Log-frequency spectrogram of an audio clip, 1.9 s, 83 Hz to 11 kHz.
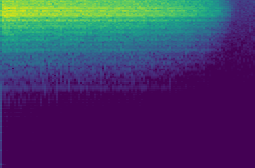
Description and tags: OHH RD-6
Samples from my Behringer RD-6 SR analog drum machine, which is a clone of the legendary ROLAND TR-606. BD, SD, CLAP, CHH, OHH, CYMBAL, LT, HT.
Recorded with a Behringer UMC 404 HD.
